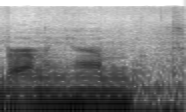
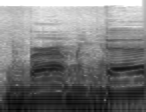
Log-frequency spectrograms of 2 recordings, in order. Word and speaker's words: Birmingham: I was in London, Birmingham. Birmingham, is that the correct pronunciation? – Birmingham. I think if you're there, it's Birmingham, but I call it Birmingham.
